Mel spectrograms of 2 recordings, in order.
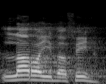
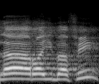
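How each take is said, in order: First: The vowel of "la" is cut short. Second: The vowel of "la" is drawn out long. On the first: There is certainly doubt in the book. The speaker calls it wrong. "মদ করেন নাই, লাই আপনি টানেন নাই" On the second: There is no doubt in the book. The speaker calls it right. "এই যে আপনি পড়ছেন লা রাইবা ফি, ঠিক আছে"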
